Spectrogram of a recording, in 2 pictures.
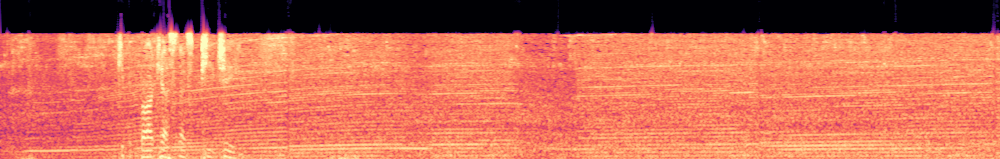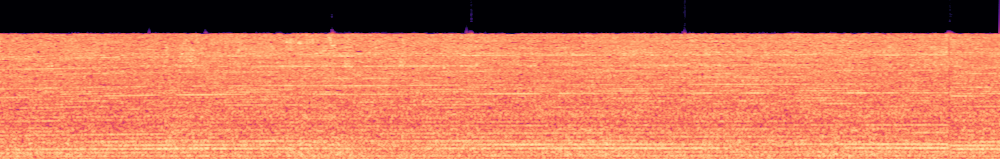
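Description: A racing car engine roars through loudspeakers, its pitch climbing and dropping with each gear change.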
